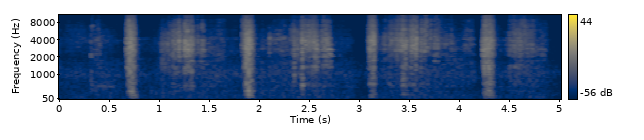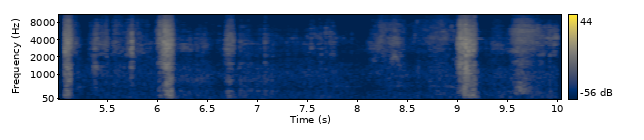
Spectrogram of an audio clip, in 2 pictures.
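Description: A spade being driven into loose soil and worked through it: a sharp chop roughly every second, with scraping of the blade through the dirt in between, and a pause of a couple of seconds near the end.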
